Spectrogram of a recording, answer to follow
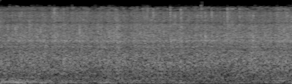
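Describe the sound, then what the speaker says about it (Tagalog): Steady rain falls outdoors, a dense, loud hiss that continues without pause, with no voices. "as you can see, it's raining."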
